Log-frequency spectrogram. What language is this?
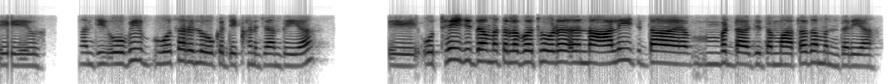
Punjabi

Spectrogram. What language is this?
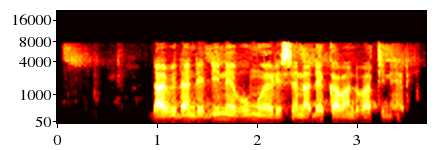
Taita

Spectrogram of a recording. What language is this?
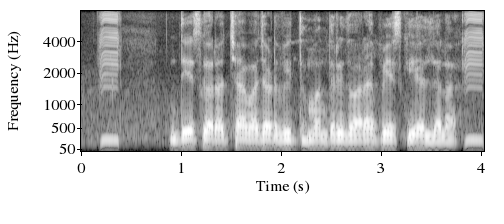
Bhojpuri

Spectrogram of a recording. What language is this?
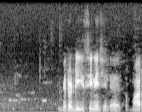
Gujarati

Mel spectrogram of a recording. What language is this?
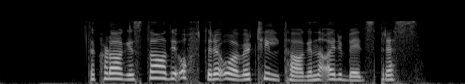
Norwegian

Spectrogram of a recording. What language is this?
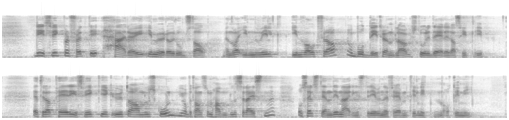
Norwegian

